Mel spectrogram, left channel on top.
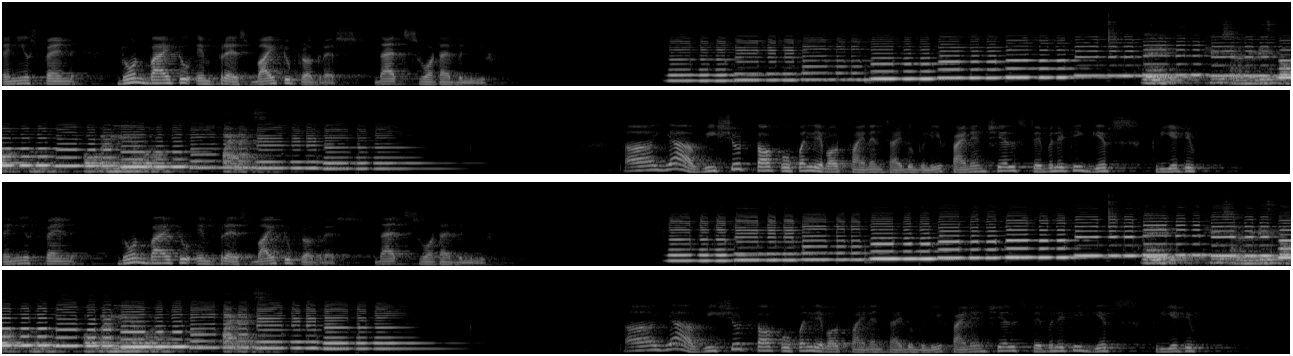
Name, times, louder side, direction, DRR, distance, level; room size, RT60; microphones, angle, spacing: voice 1, 0.0-5.0 18.8-24.8, left 3 dB, 25° left, 11 dB, 0.3 m, -38 dB
sound 1, 6.6-17.1, right 2 dB, 20° right, 0.6 m, -27 dB
voice 2, 11.1-11.8 12.0-13.4 13.7-14.5 15.1-15.5, equal, 5° left, -2 dB, 3.5 m, -34 dB
14.0 x 11.5 x 3.9 m, 1.0 s
head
